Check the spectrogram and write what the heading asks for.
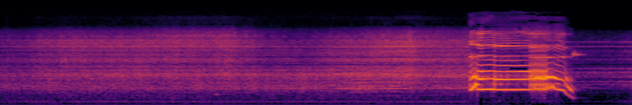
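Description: A man's loud, wordless excited yell, held steady for over a second and falling in pitch as it ends, about six seconds in. Before it there is only a faint, even noise from a movie trailer's soundtrack.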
